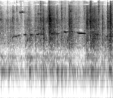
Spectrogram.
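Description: Wheelbarrow rolling over a sandy gravel track with footsteps, an irregular crunching and rattling, with a few short high chirps over it.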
